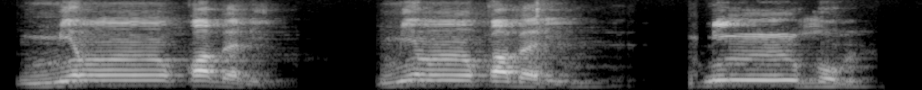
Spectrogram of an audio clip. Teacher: Kalau kaf dan qaf ini dia bunyinya seperti eng.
